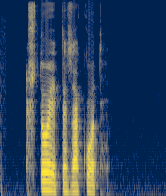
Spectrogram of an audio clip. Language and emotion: Russian, neutral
